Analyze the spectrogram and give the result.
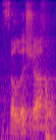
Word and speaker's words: Cilicia: and the people from Cilicia. Is that how you pronounce that? I've never been sure. – That's how we say it in English.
